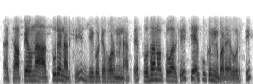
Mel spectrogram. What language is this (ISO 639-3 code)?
sat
